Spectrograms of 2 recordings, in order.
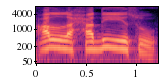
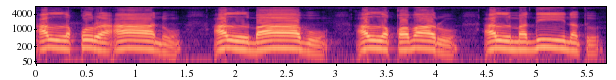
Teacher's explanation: হুরুফে কমারির ক্ষেত্রে লামের উচ্চারণ পূর্ণভাবে হয়ে থাকে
